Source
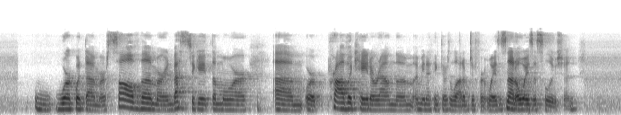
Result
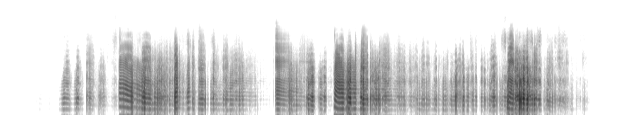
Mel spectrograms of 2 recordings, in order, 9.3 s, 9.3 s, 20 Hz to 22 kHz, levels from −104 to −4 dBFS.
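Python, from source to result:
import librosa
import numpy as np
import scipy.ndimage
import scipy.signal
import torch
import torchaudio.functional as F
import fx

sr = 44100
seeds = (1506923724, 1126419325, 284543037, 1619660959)

p1 = fx.fade_in_head(x, sr, length_s=2.48)
p2 = p1 + fx.echo_alternate(p1, sr, ms=182, hz=1200.0, feedback_pct=52, wet_db=-3.0, dry=0)
p3 = fx.env_lowpass_down(p2, sr, base_hz=2600.0, full_db=-25.5)
p4 = fx.power_curve(p3, sr, exponent=3.0)
p5 = fx.bass_treble(p4, sr, bass_db=-9, treble_db=-2)
y = p5 * 10.0 ** (6.0 / 20.0)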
